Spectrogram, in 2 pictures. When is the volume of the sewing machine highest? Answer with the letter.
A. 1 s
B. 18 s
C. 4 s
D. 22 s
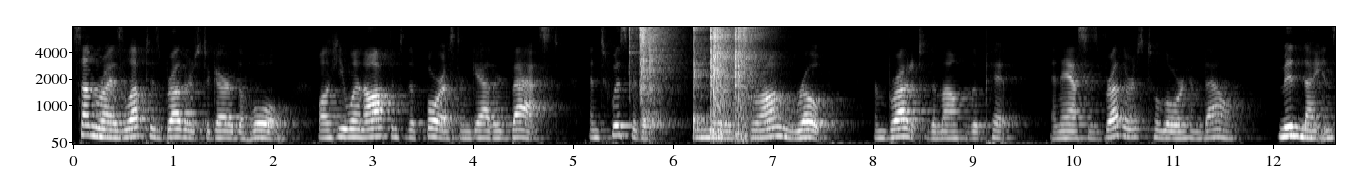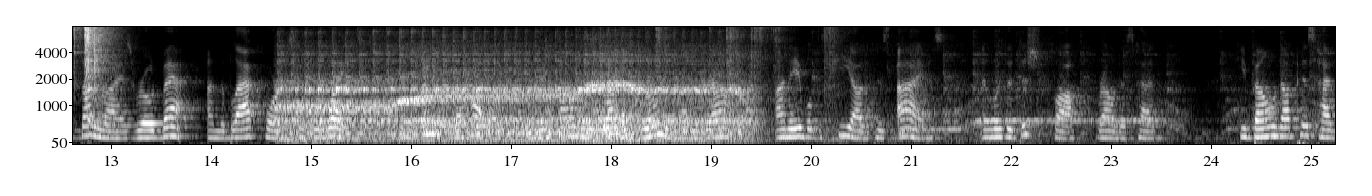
B.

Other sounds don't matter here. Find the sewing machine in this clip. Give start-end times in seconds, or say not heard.
14.6-25.2.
